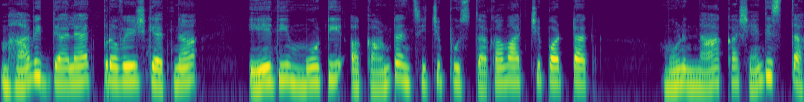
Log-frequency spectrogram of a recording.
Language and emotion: Goan Konkani, fearful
